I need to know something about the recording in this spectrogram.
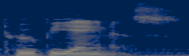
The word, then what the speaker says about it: Pupienus: Yes, that is how you pronounce his name. If you know Latin, that says Pupienus.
